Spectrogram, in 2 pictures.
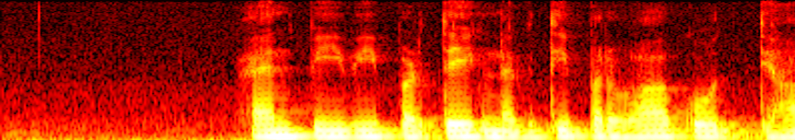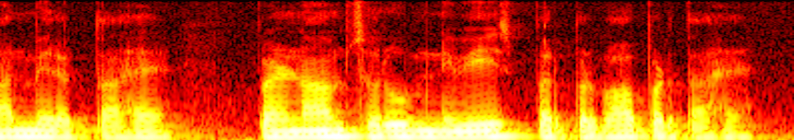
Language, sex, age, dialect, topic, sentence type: Hindi, male, 18-24, Garhwali, banking, statement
